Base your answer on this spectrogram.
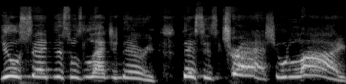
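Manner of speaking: acted drawn-out angry yelling. Retelling a cold game, imitating own angry yell at a teammate. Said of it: "I'm yelling at Deshaun Watson".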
